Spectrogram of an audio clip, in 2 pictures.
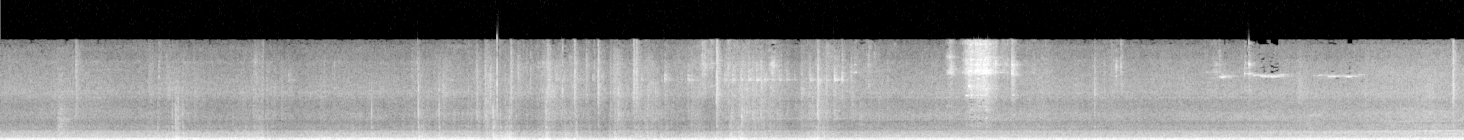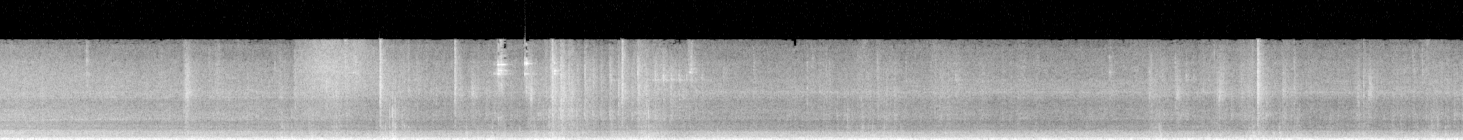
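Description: Steady engine and road rumble heard inside a moving double-decker bus, with a few short clicks and rattles and a faint rising whine about halfway through.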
